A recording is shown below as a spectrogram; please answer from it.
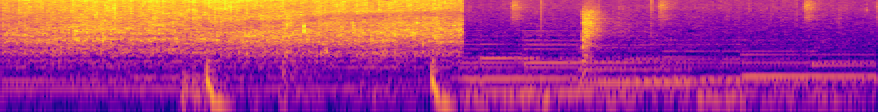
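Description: Water from an outdoor shower splashing off a wet dog onto concrete, cutting off suddenly about two seconds in. Background music with a soft beat plays throughout.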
